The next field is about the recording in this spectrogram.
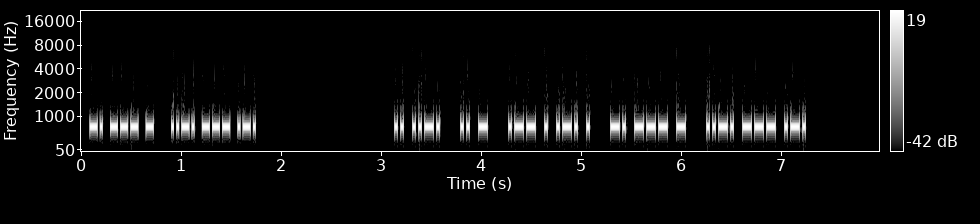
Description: Morse code, heard as a keyed tone, about 52 wpm, 700 Hz. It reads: NOT FOR IF IT WERE NOT FOR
